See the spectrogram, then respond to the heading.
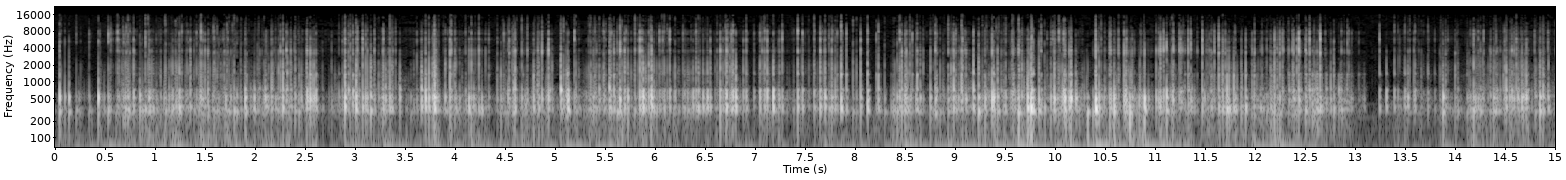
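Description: Long nails scratch a hollow, empty, clear bumpy textured plastic cup held over the mic. The result is a dense, continuous scratchy rattle with a hollow midrange body and a little high hiss, briefly dropping out around 3 and 13 seconds.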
